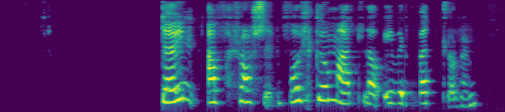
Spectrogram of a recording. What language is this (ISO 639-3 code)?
isl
